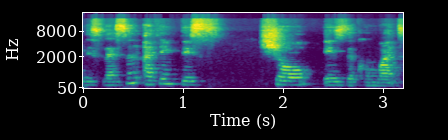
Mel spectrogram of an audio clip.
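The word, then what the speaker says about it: しょ: So to change this pronunciation into the shogo that we always say, you make this yo smaller. And then this is read together. Sho. This change into S-H-O.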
